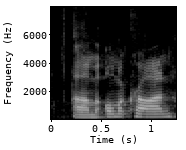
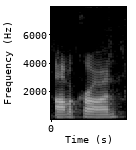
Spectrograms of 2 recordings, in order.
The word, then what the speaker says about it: Omicron: available to the public omicron omicron it can be pronounced either ways it's the active variant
